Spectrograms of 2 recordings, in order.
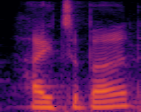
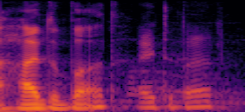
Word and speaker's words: Hyderabad: you say that sorry hyderabad high to bird yeah hyderabad yeah and uh it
